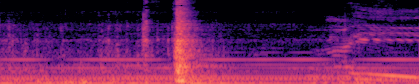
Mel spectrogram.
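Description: Background music with one sharp knock about a second in, the Daihatsu Terios's underbody striking rock on a rough descent, followed near the end by a short falling tone.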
